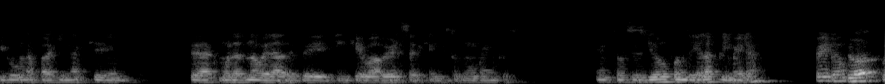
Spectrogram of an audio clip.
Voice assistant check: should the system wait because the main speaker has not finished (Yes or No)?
Yes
